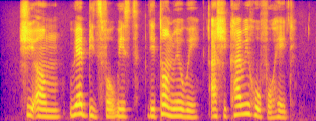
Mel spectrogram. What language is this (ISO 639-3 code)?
pcm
